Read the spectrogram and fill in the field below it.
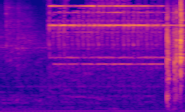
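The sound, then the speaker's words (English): A telephone at a sheriff's station rings with a call from a retired heavy equipment operator, a steady, high bell-like trill that starts abruptly and holds for over a second, fairly clear, before a brief rustling clatter cuts in at the end. “And then a phone call from a retired heavy equipment operator confirmed the truck driver's story.”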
